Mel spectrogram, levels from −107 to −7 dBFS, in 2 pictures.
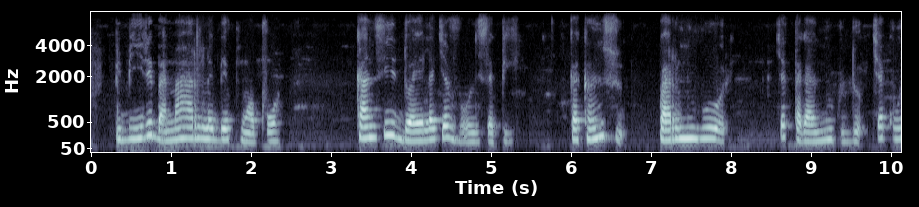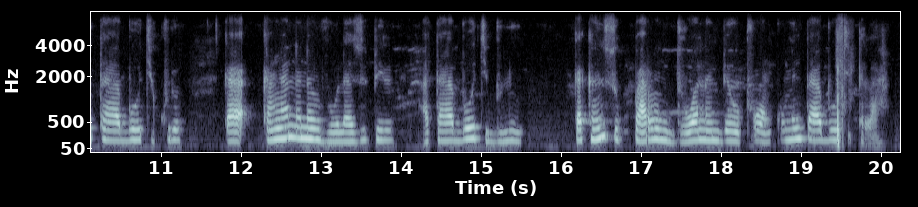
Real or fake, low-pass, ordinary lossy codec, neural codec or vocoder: real; 7.2 kHz; Opus, 32 kbps; none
